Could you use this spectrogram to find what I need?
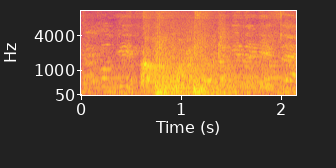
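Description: A bowling ball rolls and rumbles down a lane.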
